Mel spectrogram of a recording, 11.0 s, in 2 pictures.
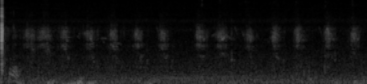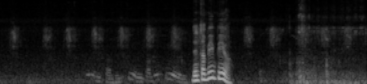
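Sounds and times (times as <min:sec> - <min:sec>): short high bird calls: 0:00.1 - 0:08.5.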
